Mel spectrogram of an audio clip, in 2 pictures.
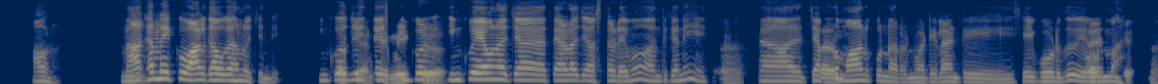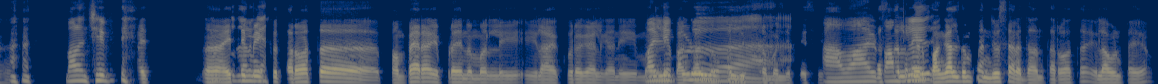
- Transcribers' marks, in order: giggle; other noise
- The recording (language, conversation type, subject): Telugu, podcast, నమ్మకాన్ని తిరిగి పొందాలంటే క్షమాపణ చెప్పడం ఎంత ముఖ్యము?
- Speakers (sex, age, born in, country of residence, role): male, 25-29, India, India, host; male, 50-54, India, India, guest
